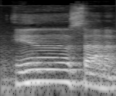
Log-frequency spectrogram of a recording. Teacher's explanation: انسان نون ساکن ده وروسته ترنه سین د 15 حروفو کې شته نو دلته موږ اخفاء کوو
